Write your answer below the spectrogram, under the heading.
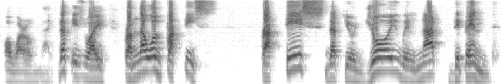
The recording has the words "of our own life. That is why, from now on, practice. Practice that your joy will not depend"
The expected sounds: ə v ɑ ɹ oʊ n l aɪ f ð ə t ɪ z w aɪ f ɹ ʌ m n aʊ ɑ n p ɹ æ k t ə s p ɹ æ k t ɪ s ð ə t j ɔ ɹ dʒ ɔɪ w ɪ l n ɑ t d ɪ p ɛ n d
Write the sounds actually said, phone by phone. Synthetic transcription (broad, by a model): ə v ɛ ɹ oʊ l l aɪ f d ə t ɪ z w aɪ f ɹ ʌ m n aʊ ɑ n p ɹ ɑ k t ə s p ɹ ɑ k t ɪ s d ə t j ɔ ɹ dʒ ɔɪ w ɪ l n ɑ t d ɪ p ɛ n d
